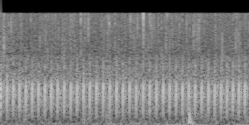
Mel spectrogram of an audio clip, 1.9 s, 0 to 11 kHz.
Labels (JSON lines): {"label": "biophony, rattle", "recorder": "SoundTrap 500"}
